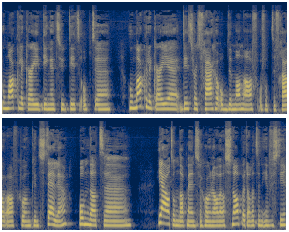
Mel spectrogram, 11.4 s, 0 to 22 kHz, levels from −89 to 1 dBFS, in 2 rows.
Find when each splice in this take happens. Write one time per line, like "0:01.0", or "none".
0:07.2
0:09.0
